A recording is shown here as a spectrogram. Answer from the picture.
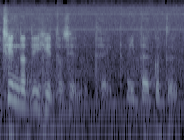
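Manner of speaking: consuelo burlón a un bebé, mucho más bajo y suave; mimando a un niño. Acted. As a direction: arrulla al creyente como a un niñito. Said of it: "no te da un globo y un chupete". (imitación burlona de quien mima a un niño, en voz baja)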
